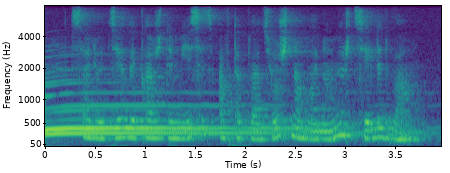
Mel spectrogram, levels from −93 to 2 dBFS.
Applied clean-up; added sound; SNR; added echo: none; Guitar; -4 dB; reverberation time 0.8 s.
